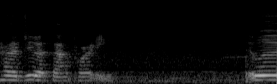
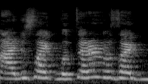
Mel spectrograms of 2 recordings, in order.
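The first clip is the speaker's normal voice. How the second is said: ordinary talk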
